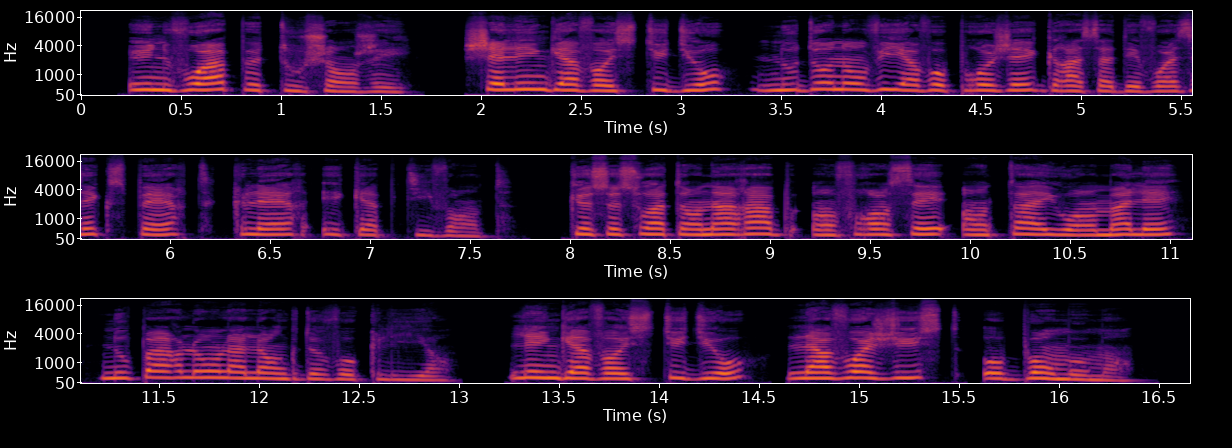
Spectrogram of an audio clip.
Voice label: Commercial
